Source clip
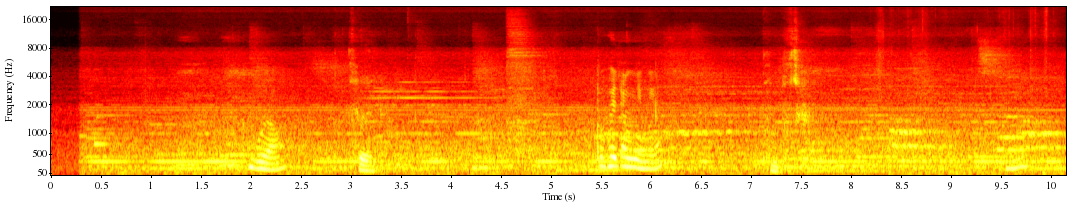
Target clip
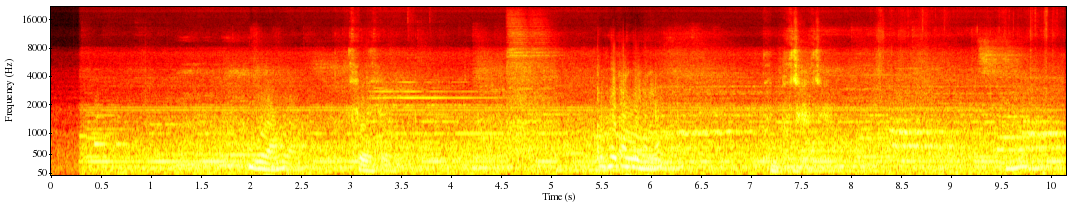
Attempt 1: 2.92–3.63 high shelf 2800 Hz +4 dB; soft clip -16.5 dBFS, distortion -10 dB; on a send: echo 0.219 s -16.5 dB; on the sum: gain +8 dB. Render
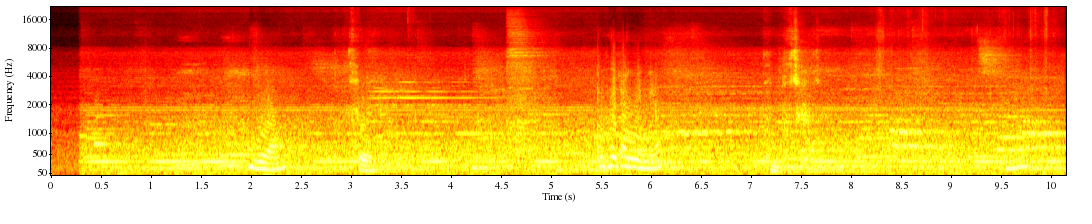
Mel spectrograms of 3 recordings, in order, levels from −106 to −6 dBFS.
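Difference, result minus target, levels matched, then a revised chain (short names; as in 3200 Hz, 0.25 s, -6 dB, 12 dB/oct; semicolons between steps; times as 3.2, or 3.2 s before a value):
echo-to-direct -9.5 dB
2.92–3.63 high shelf 2800 Hz +4 dB; soft clip -16.5 dBFS, distortion -10 dB; on a send: echo 0.219 s -7 dB; on the sum: gain +8 dB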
